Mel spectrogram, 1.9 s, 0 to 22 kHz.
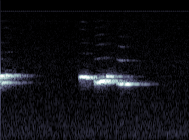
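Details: Pet Congo grey parrot from Diebach near Hammelburg, Germany, 4 April 2012: a steady high whistle fades out, then after a short silence a longer whistle wavers and slides slightly downward.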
